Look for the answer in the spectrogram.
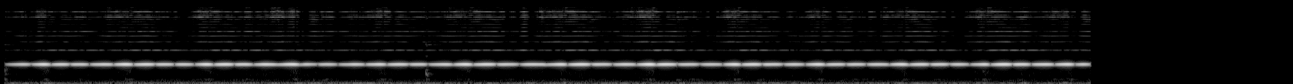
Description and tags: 19 Tehoste lasinsoitto8
A clean sound of playing a wine glass
glass, resonance, ringing, wineglass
